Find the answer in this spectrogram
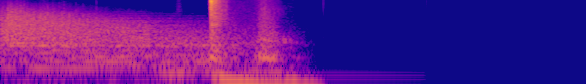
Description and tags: A reverse stab
bounce, club, drop, dub, dub-step, effect, electro, electronic, fx, glitch-hop, hardstyle, house, Production, rave, Reverse, stab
